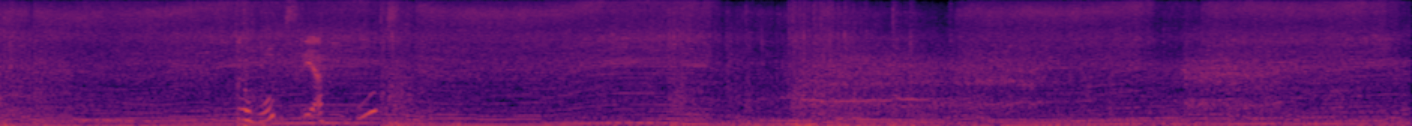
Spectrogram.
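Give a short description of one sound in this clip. A race car engine roars steadily.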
